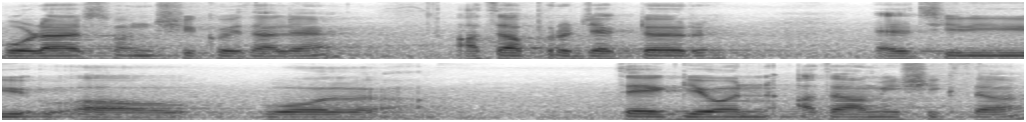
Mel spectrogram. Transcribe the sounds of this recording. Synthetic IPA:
boɽaɾsonɕikʰojt̪alɛ̃ | a̰t̪apɾɔd͡ʑekʈəɾ | elsii | ʋɔl | t̪eɡewna̰t̪aːmiɕikʰt̪a

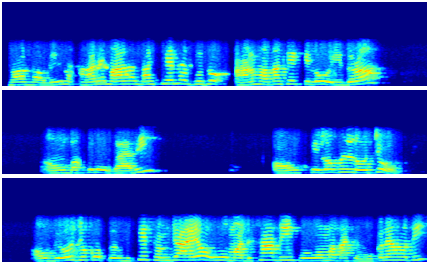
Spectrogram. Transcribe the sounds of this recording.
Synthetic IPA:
ɦaːɦaːd̪ẽnɦaːɽ̃ẽmãt̪ãːkʰeːnɐʊ̃t̪oɦaːɽ̃ẽmãːt̪ɐ̤̃ãːkʰekɪloiːd̪ɾa | ɛ̃ũɓɐkɪloɡaːɾi | ɛ̃ũkɪlokɐlloːt͡ɕo | ɛ̰̃ũɓijod͡ʑeːkomũːkʰesɐ̃md͡ʑʱaːjoʊɦomãɗɪsãd̪ʱip̬oʊɦomãt̪ɐʋãkʰemoːkɪlijãʋɐd̪ʱiː

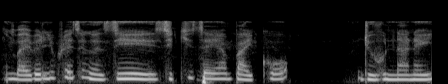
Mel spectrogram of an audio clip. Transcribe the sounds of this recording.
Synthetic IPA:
bajbeɾnipʰɾajzɯŋɐzizikʰːizajabajkʰɔ | duɦunːanaj

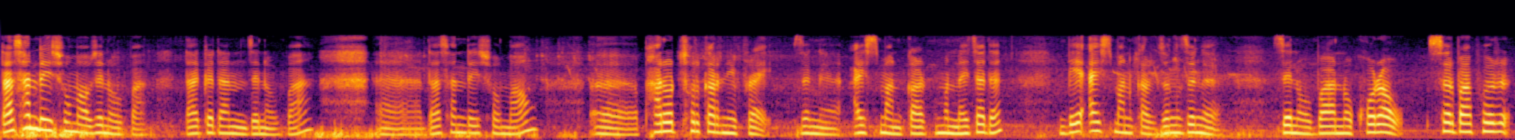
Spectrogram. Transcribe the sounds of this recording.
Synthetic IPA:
d̥asandɯjsɔmawzenɔwba | daɡɯdanzenɔwba | dasandɯjsɔmaw | pʰaɾɔt̚sɔɾkaɾnipʰɾaj | zɯŋɯajsmankaɾt̚mɯnːajzadɯ | beʔajsmankaɾ̚zɯŋzɯŋɯzenɔbanɔkʰɔɾaw | səɾbapʰɯɾ

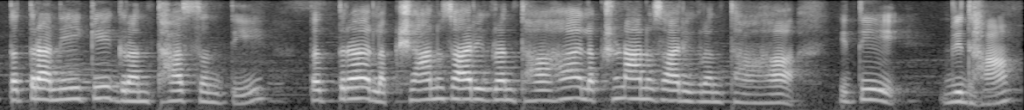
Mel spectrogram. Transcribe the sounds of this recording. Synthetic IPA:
t̪ɐt̪ɾɐːneːkeɡɾɐnt̪ʰaːsɐnt̪i | t̪ɐt̪ɾɐlɐkʂaːnusaːɾiɡɾɐnt̪ʰaːɦɐ̆lɐkʂɐɳaːnusaːɾiɡɾɐnt̪ʰaːɦɐ̆ | it̪i | ʋid̪ʱaː

